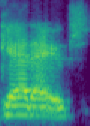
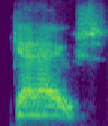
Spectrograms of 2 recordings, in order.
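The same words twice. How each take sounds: First: It is screamed explosively. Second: It is said quietly and flatly.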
